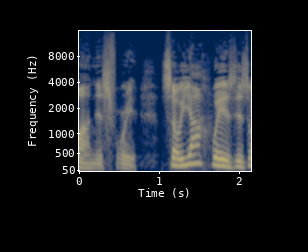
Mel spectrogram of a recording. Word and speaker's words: Yahweh: The man's name means Yahweh saves. Yahweh is God's Old Testament name. His name is not Jehovah. There is no J or V in the Hebrew alphabet. They could not have pronounced it, let alone spelled it.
